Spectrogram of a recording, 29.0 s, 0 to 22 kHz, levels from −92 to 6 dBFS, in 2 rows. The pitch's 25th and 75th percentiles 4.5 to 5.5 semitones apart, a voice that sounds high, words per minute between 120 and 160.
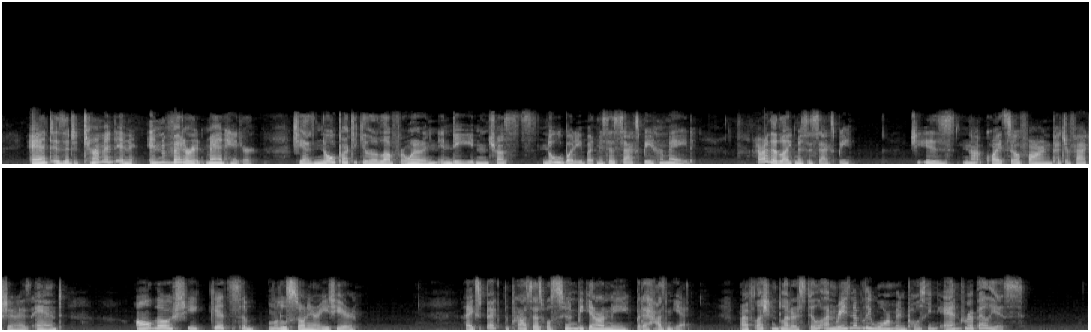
Yes: average, 5.0 semitones; high, 220 Hz; average, 150 wpm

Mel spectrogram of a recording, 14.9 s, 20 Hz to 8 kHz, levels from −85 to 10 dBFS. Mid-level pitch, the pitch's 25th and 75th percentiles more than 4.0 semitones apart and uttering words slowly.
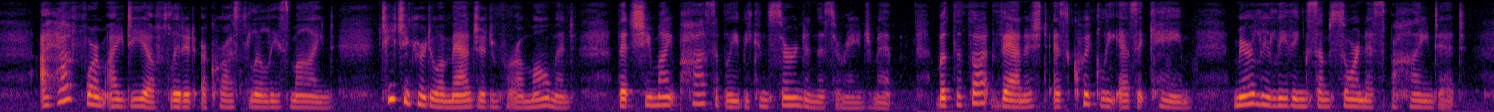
No: medium, 180 Hz; average, 4.4 semitones; average, 155 wpm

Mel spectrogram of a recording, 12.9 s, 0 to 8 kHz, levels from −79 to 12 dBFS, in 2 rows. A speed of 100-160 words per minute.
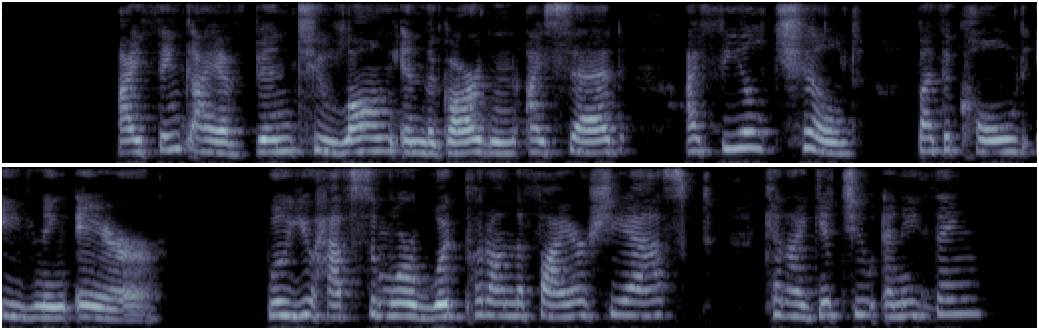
No: average, 170 wpm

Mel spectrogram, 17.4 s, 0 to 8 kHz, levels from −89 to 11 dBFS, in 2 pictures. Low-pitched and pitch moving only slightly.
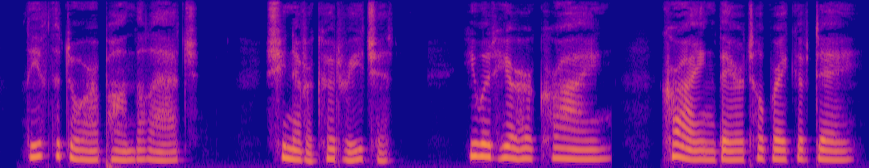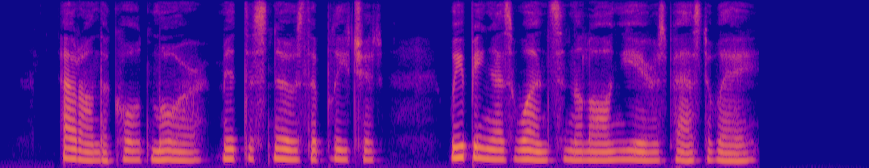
No: medium, 160 Hz; narrow, 2.3 semitones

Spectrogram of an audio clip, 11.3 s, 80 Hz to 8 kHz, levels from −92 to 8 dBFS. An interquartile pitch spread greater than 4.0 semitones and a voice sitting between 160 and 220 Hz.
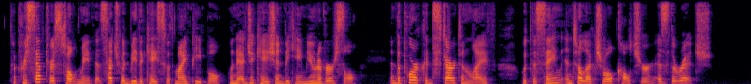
No: average, 3.4 semitones; high, 190 Hz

